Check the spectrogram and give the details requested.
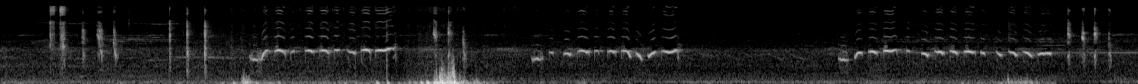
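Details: A pet cockatiel sings wavering whistled songs and repeats its owner's whistle, each run lasting a few seconds with brief pauses.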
